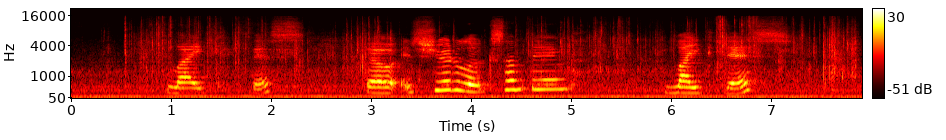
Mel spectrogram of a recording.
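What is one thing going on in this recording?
A young girl speaks close by, calmly.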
